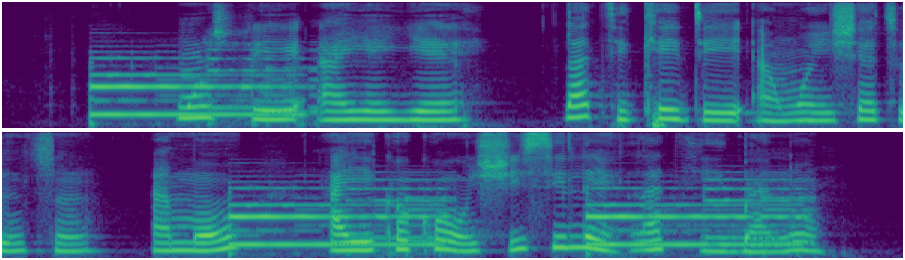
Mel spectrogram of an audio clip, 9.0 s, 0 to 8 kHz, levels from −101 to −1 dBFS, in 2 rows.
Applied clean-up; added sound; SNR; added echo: neural mask model RNNoise.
